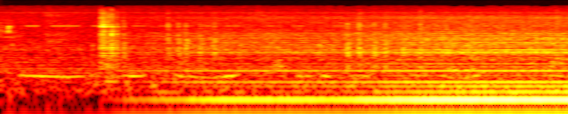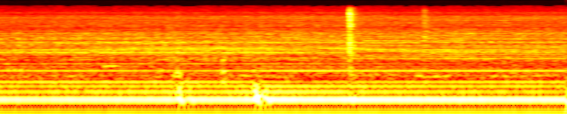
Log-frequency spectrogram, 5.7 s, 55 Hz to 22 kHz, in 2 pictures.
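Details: Realistic STA-2100D amplifier back on warranty, after replacing feedback-loop capacitors, input off and volume up: faint steady mains hum, low hiss, occasional taps from microphonic cables; rumble gone, normal.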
